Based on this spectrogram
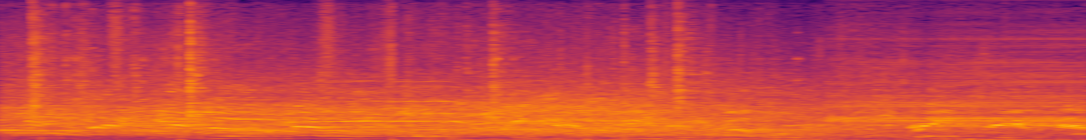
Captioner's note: crowd cheers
